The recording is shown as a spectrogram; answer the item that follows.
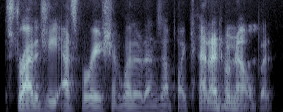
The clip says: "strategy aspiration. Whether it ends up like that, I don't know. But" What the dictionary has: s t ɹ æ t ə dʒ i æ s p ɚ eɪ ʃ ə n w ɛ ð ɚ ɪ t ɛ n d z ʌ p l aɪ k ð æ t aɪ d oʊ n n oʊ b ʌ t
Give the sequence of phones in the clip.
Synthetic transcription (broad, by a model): s t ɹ æ t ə dʒ i æ s p ɚ eɪ ʃ ə n w ɛ ð ɚ ɪ t ɛ n d z ʌ p l aɪ k ð æ t aɪ d oʊ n n oʊ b ʌ t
